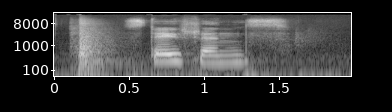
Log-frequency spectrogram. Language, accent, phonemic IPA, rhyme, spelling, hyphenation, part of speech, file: English, US, /ˈsteɪ.ʃənz/, -eɪʃənz, stations, sta‧tions, noun / verb, En-us-stations.ogg
- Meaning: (noun) 1. plural of station 2. An infrequent religious gathering of family and friends spread over a few days, where Mass and the Rosary will be said in the home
